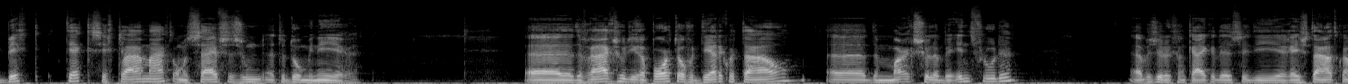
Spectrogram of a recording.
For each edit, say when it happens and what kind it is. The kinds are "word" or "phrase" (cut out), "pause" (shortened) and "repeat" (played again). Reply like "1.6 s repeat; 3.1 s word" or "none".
none

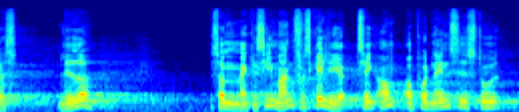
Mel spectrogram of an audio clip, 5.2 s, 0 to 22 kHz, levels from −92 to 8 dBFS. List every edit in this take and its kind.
none

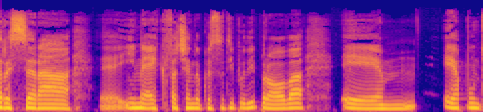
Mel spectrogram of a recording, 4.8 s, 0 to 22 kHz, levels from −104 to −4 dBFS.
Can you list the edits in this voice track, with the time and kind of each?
none

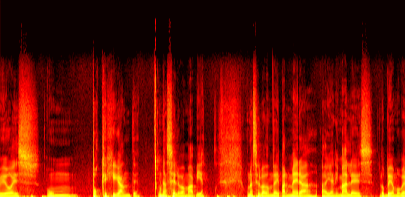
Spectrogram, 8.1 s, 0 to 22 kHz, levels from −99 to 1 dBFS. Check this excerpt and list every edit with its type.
1.8 s pause

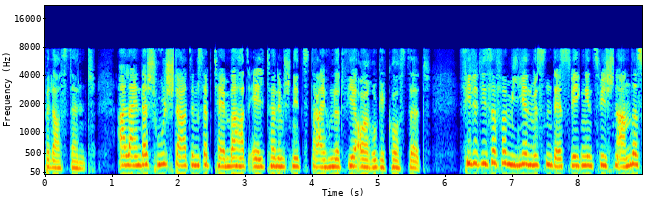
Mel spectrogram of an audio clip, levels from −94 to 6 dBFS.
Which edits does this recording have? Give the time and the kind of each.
none

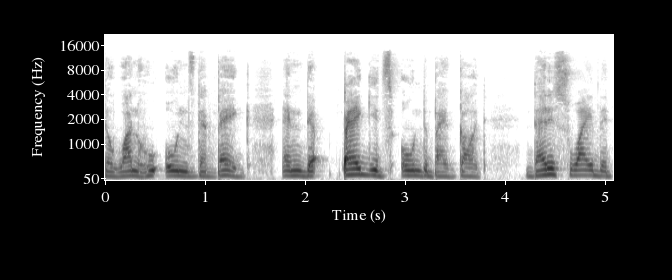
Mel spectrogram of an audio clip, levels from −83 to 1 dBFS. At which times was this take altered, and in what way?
none

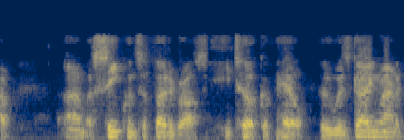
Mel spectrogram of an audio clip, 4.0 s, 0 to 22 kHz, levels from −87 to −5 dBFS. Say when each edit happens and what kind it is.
2.1 s word; 2.8 s word; 3.1 s pause

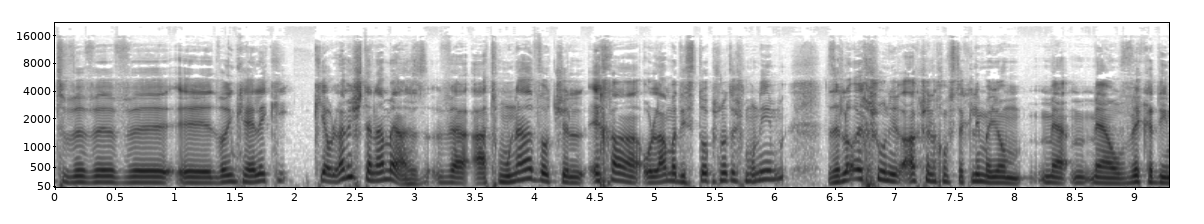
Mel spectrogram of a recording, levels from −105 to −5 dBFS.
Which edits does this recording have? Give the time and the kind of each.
2.0 s pause; 5.5 s phrase

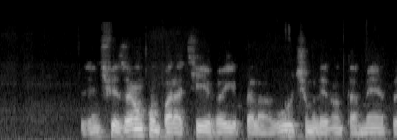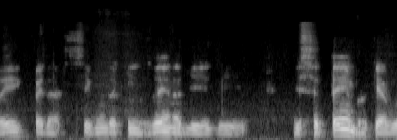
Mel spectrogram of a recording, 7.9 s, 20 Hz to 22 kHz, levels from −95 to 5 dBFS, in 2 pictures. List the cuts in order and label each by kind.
none

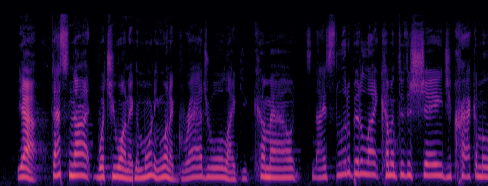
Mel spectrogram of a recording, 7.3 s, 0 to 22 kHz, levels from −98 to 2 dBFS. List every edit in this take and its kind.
1.4 s pause; 2.0 s word; 3.6 s word; 4.5 s pause

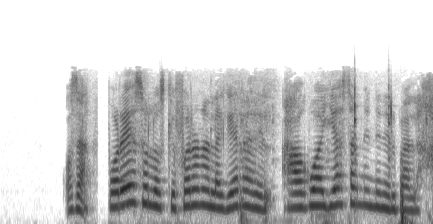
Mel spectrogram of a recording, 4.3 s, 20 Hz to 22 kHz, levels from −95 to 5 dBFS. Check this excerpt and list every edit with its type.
1.0 s pause

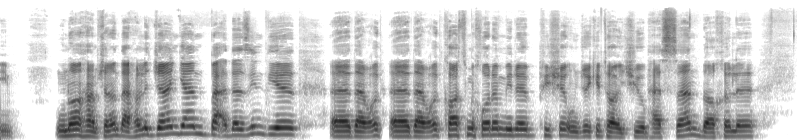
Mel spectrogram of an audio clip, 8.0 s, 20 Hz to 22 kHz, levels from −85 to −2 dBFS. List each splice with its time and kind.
2.6 s word; 3.8 s repeat; 6.5 s word

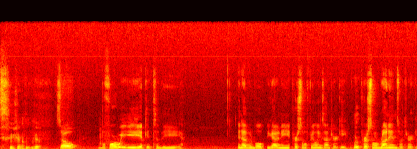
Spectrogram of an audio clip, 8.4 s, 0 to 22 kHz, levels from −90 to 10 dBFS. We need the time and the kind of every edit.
2.8 s word; 5.3 s word; 5.8 s word

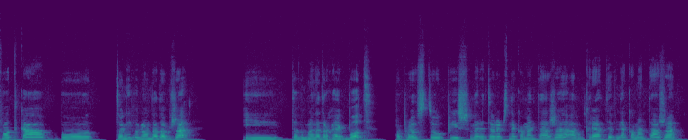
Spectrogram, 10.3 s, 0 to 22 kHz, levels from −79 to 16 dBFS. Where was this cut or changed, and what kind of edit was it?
5.9 s word; 8.7 s word

